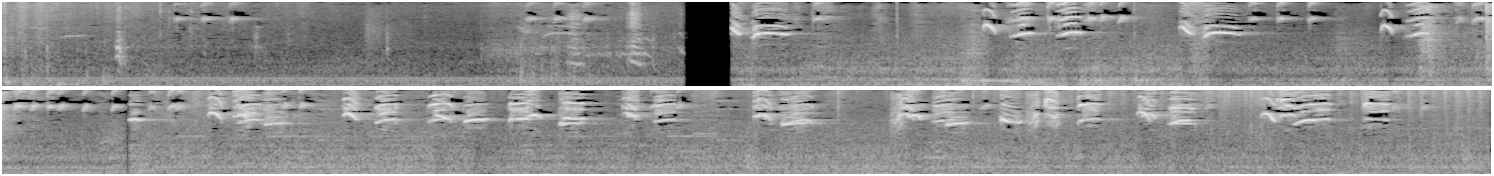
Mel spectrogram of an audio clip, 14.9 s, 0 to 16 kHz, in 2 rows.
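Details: Baby wild birds in a bird care centre begging while being hand-fed specialized diets at the end of the 2023 summer season; dense bursts of high, sharp chirps, rapid and overlapping, repeating almost continuously after a brief pause, with soft rustling and handling noise.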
